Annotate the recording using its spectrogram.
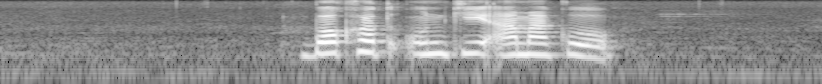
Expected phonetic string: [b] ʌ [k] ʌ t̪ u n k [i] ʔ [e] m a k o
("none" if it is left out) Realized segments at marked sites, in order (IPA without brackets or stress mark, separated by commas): b, kʰ, i, a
